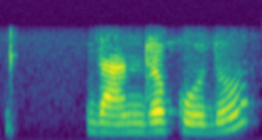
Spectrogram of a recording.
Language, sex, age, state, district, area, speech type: Nepali, female, 18-30, West Bengal, Kalimpong, rural, conversation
